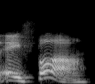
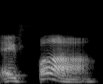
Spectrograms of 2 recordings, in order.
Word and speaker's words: איפה: Notice how they're saying Ephah. I think it's Apho. Apho. שלום אמא איפה יובל ואבא. I wonder why they're using a fa. Usually it's apho, right? All right, so they're saying a fa. So maybe because it's the first word of the sentence, a fa yuval ve'aba.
